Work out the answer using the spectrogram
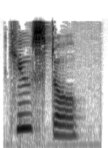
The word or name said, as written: qstol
